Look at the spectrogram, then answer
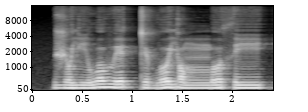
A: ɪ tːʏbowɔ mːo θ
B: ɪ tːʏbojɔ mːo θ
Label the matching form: B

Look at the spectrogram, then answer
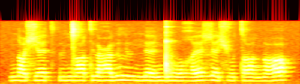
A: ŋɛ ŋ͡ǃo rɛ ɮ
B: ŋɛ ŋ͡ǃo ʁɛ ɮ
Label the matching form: B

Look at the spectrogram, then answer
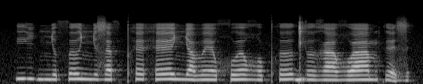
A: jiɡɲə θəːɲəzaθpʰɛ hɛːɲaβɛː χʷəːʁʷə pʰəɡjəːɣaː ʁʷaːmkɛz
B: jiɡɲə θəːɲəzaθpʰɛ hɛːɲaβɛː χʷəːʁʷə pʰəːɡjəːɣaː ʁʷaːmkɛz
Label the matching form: B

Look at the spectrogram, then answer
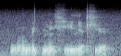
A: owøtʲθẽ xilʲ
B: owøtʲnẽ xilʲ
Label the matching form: B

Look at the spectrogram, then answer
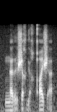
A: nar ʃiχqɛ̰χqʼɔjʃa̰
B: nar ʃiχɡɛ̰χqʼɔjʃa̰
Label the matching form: B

